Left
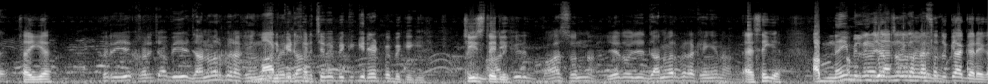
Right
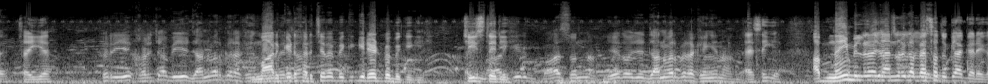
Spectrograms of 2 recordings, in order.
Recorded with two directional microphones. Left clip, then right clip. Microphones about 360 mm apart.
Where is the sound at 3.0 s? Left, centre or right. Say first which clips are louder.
Right 3 dB; centre.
